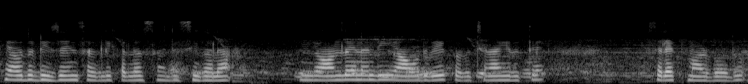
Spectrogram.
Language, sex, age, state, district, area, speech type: Kannada, female, 30-45, Karnataka, Mandya, urban, spontaneous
